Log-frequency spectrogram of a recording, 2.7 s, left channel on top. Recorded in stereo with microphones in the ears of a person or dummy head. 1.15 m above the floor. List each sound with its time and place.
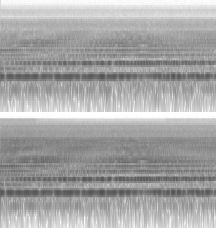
0.0 s a drone: 70° right (ahead or behind); by 2.7 s 75° right (ahead or behind)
